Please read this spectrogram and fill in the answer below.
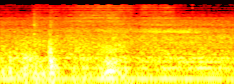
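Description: Quiet room noise with a steady low hum, a short soft knock about half a second in and a fainter bump about a second in.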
